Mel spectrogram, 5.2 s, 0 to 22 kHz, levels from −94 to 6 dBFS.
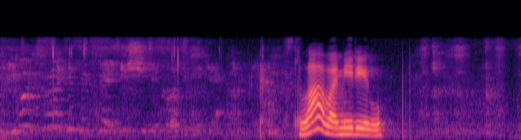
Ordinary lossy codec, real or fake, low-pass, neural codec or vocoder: none; real; 7.2 kHz; none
